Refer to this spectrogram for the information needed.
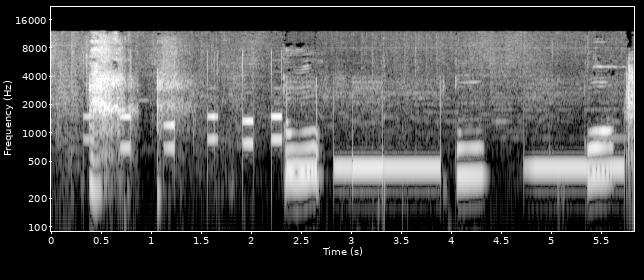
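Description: A telephone number is dialed on the Vibra Bogotá morning radio show, calling Max Milflor: a quick series of short two-tone beeps, followed by longer steady ringback tones with gaps between them, all fairly loud with no one talking.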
